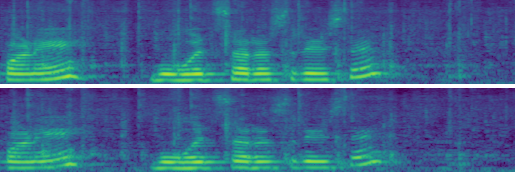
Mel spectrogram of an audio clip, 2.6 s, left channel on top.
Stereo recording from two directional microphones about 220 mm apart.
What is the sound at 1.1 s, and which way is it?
Speech, 45° left (ahead or behind).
